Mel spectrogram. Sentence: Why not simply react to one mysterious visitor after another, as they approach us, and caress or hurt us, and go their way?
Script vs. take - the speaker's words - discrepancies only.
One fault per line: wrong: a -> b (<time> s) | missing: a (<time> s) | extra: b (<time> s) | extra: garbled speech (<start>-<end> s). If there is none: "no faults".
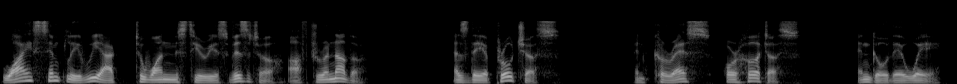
missing: not (0.3 s)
